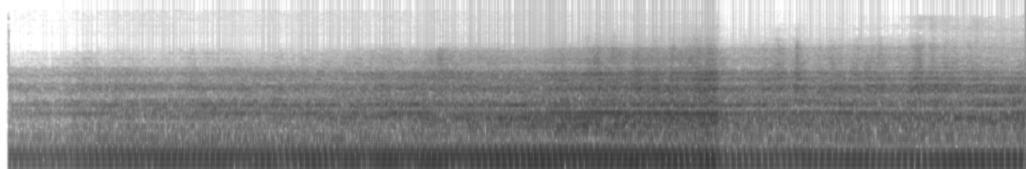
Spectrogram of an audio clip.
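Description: Steady mechanical rumble of a passing vehicle, growing louder over the first few seconds and easing slightly about seven seconds in.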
